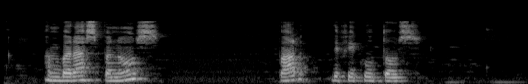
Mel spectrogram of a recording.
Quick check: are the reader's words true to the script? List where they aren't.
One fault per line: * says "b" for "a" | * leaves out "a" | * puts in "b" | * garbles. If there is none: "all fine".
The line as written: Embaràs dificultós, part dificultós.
* says "penós" for "dificultós"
